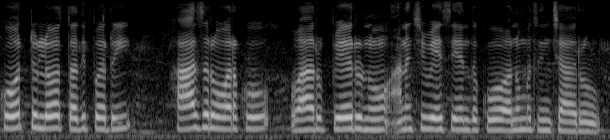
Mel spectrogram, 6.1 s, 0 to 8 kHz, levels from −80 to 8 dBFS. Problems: constant background noise, background conversations at intervals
